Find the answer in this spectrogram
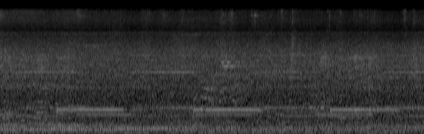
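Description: Steady low rumble of a train at a railway station, with a steady mid-pitched hum that breaks off and starts again about every two seconds.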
